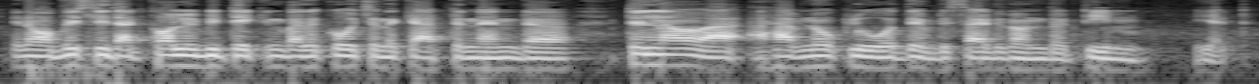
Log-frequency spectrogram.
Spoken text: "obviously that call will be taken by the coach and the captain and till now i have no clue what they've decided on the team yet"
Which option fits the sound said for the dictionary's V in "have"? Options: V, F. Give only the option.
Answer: V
